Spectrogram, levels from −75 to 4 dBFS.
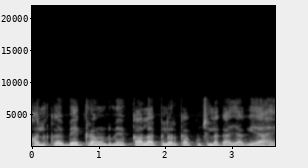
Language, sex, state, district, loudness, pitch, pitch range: Hindi, male, Jharkhand, Deoghar, -15 LUFS, 140 Hz, 130-145 Hz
